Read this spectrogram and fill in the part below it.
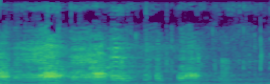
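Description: Domestic geese and ducks on a farm give several nasal honks and quacks in quick succession, moderately close, with no talking.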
